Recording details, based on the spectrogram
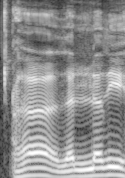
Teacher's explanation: ہا کو گلے سے ادا کریں گے واضح طور پہ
